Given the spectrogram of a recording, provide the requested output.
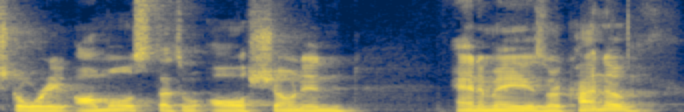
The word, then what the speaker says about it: shonen: So One Piece is a shonen anime or shonen anime, which is for young teenagers. You're supposed to like, it's like a coming of age story almost. That's what all shonen animes are kind of.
